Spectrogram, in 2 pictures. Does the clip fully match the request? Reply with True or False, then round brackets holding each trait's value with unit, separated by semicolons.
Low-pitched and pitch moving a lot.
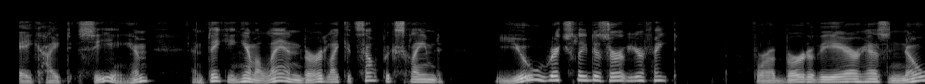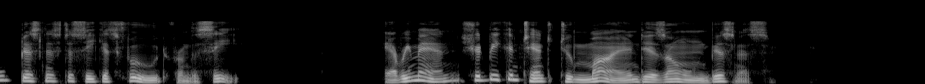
True (130 Hz; 7.4 semitones)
